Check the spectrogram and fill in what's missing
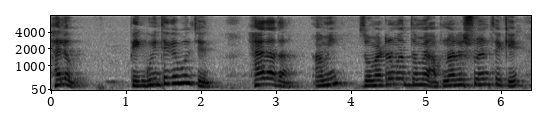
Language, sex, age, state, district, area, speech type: Bengali, male, 18-30, West Bengal, Howrah, urban, spontaneous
